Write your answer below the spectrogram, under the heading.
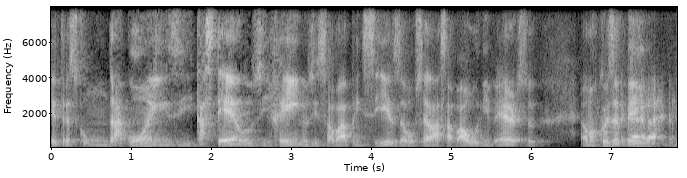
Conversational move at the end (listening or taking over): listening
